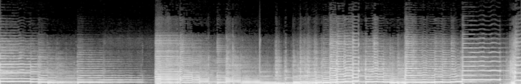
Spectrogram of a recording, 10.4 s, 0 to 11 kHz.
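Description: Electric guitar played through a Line 6 HX Stomp dual-amp preset modelling a Fender Twin and a Matchless DC30, with a Tube Screamer overdrive in front for light drive. Sustained single-note lines with bends break off briefly about three seconds in, then come back with a lower phrase that slides down and climbs again.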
